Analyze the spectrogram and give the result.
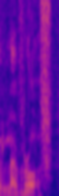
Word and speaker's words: Lavrov: Let me read for you something that President Xi of China just said in a recent meeting with Sergei Lavrov of Russia, trying to get the pronunciation correct there, Lavrov.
